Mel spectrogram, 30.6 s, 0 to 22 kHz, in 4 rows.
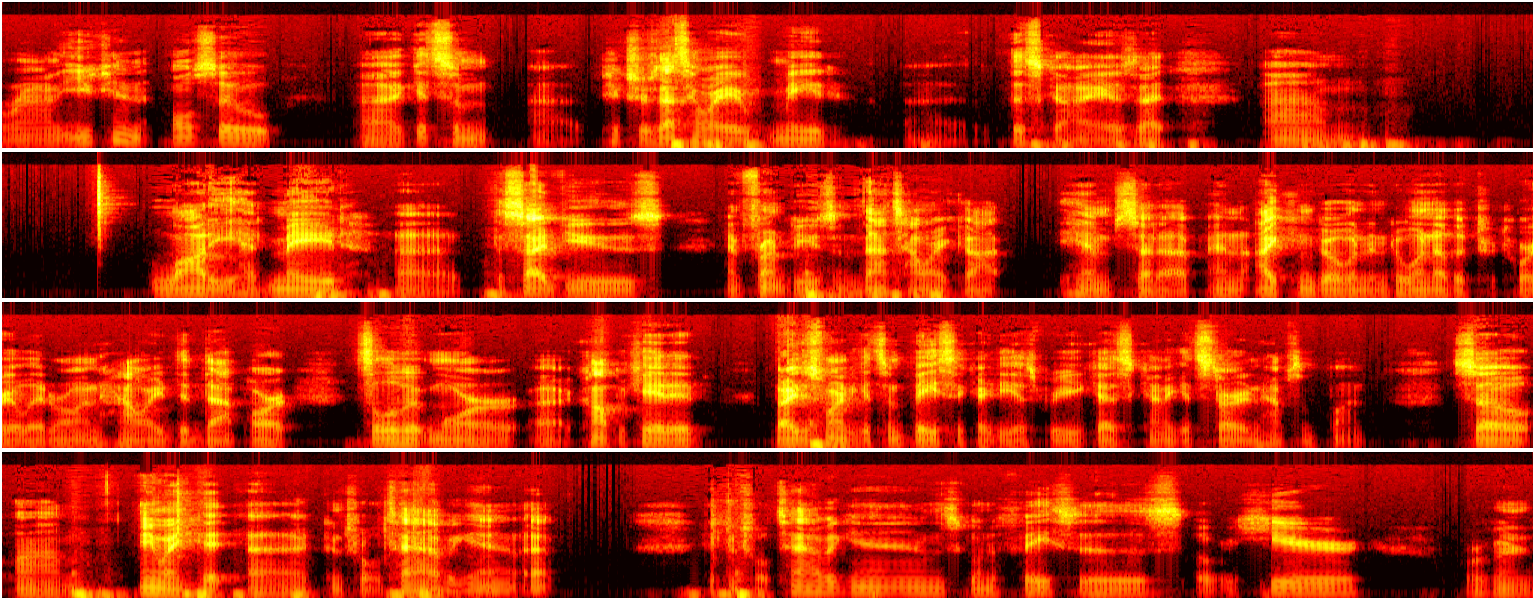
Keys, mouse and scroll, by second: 25.6 right click, 26.6 ctrl+Tab, 27.8 ctrl+Tab, 28.4-29.8 right drag, 30.0-30.6 right drag.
